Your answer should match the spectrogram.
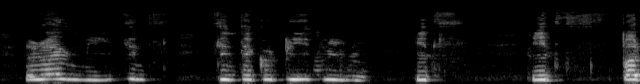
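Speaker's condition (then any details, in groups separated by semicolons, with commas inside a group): Cerebral palsy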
